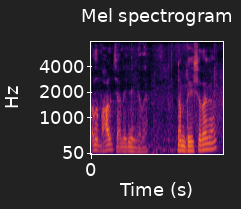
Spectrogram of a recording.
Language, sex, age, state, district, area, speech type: Kannada, male, 30-45, Karnataka, Bidar, urban, spontaneous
